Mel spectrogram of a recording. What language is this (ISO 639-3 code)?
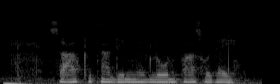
bho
